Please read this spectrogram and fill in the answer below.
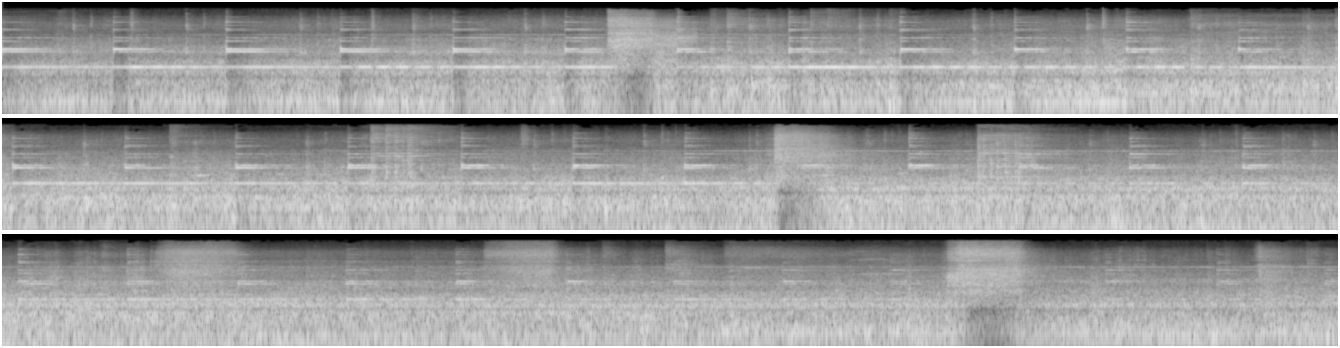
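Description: Kansas City Southern diesel locomotives running past close by, pulling a double-stack container train: a heavy continuous rumble with a bell ringing steadily about one and a half times a second, and a few short sharp clanks along the way.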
